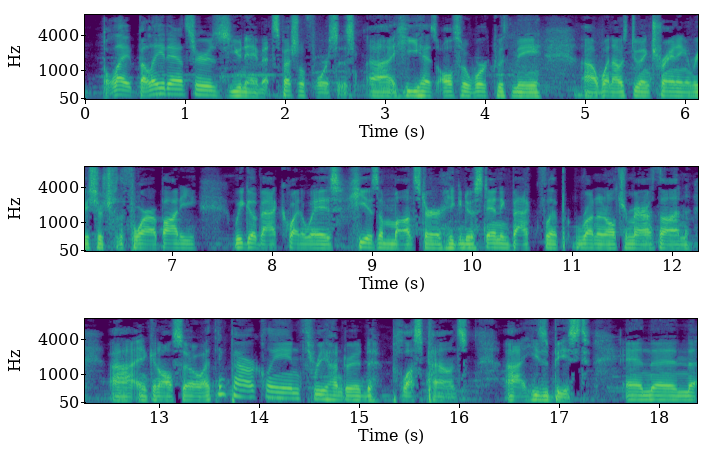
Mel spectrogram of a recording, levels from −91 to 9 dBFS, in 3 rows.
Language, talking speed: English, 200 wpm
